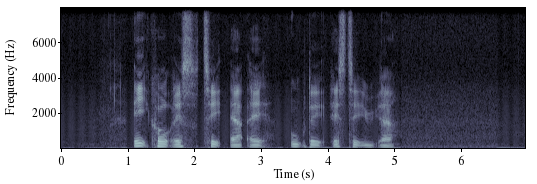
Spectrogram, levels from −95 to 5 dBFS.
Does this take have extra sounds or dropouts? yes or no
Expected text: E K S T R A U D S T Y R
no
